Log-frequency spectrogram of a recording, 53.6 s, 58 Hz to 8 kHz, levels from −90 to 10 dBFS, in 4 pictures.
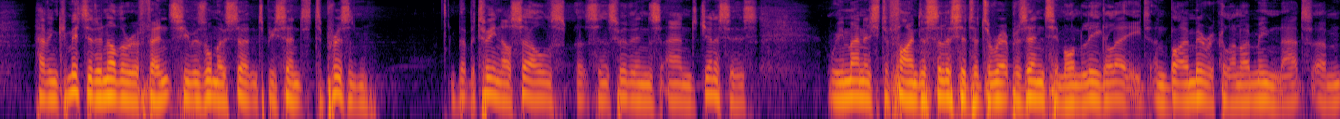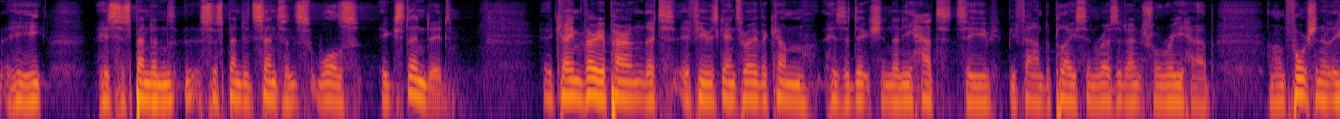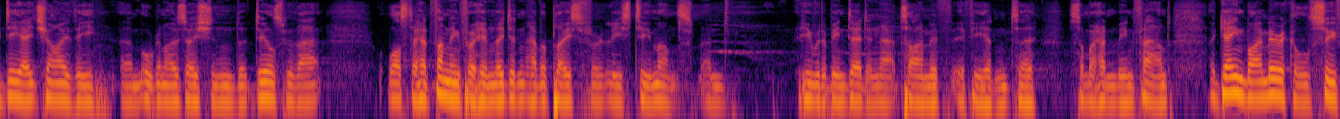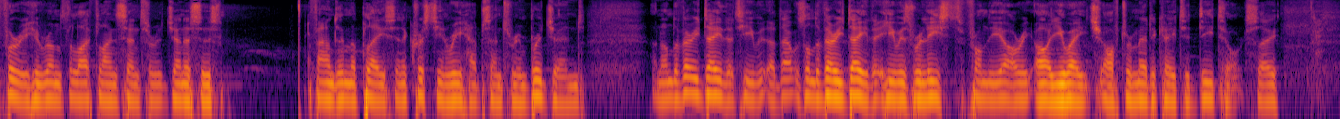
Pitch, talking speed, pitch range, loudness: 125 Hz, 185 wpm, 120-135 Hz, -23 LUFS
